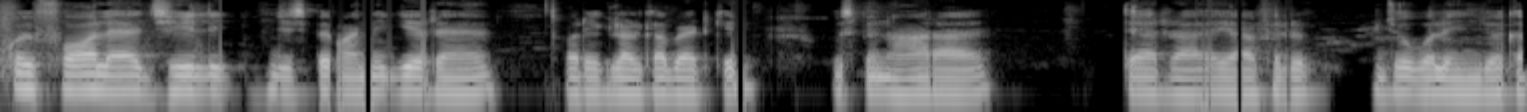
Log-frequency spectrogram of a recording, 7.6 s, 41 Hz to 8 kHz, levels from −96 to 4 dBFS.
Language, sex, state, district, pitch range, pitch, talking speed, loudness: Hindi, male, Jharkhand, Jamtara, 105-115 Hz, 105 Hz, 210 wpm, -32 LUFS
